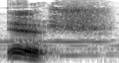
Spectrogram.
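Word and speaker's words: אִישׁ: Hebrew word for man, ish. Here's another reference work that said, interesting, the words for man and woman in Hebrew is identical. Man in Hebrew is pronounced ish and looks like this.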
